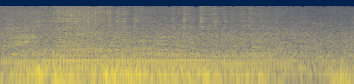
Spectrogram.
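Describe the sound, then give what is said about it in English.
A steady, droning engine hum from running generators in Plastic City, a squatter area of wooden shacks just outside Georgetown by the Demerara River, fills the whole stretch, a low throbbing rumble with a faint hiss above it and no clear pauses. “The hum of generators is everywhere in an area just outside of Georgetown they call Plastic City.”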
